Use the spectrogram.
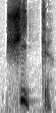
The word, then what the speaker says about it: chic: Chic. Okay, you pronounce the final C and then CH together. Sh.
